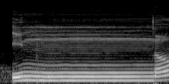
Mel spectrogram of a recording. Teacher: Innallaha yuhibbul mutawakkilin. Innallaha, nun yang bertasdid gunnah musaddadah kita tekan selama 3 harakat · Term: tafkhim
